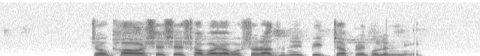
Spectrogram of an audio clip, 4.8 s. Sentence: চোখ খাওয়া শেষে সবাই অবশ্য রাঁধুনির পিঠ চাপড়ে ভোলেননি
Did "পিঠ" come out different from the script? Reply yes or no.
no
